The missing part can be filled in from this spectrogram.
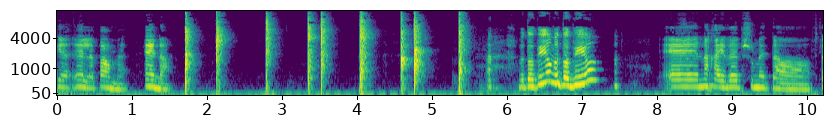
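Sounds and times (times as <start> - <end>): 
speech: 0.0 - 1.6, 6.1 - 10.2
sharp loud hand claps: 1.7 - 5.6.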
